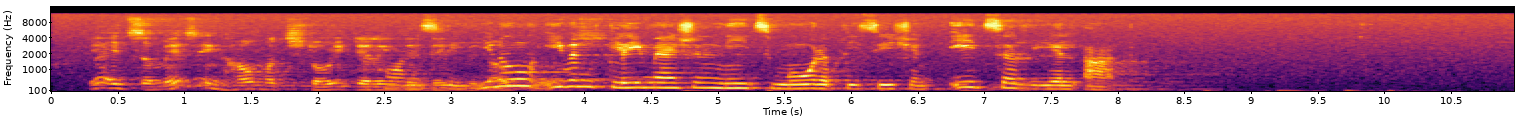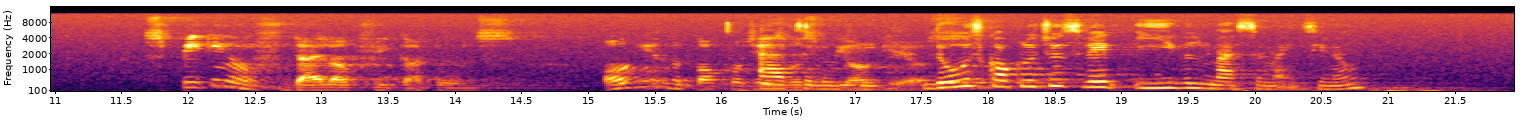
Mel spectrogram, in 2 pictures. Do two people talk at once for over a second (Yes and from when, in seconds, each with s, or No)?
Yes, from 2.5 s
